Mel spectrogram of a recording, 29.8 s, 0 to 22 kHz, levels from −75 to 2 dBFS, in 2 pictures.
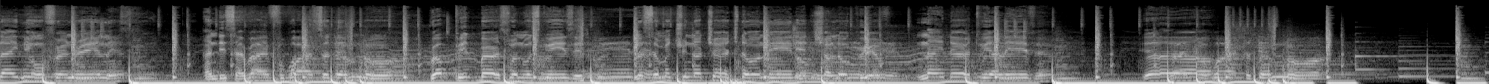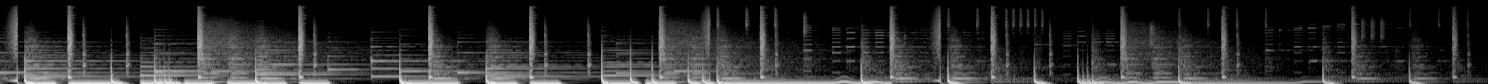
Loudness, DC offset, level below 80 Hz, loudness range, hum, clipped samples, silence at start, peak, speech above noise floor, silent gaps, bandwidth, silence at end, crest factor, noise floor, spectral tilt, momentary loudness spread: -14 LUFS; under 0.1%; -14 dBFS; 11 LU; none; under 0.1%; 0 s; 0 dBFS; 29 dB; none; 17 kHz; 0.3 s; 12 dB; -39 dBFS; -5.5 dB/octave; 14 LU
